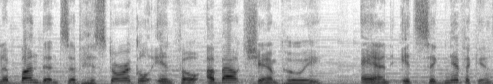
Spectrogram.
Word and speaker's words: Champoeg: It looks like it should be pronounced Champoeg, right? Why isn't it Champoeg? Is right. The G is silent, and the accepted pronunciation is Champoeg.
